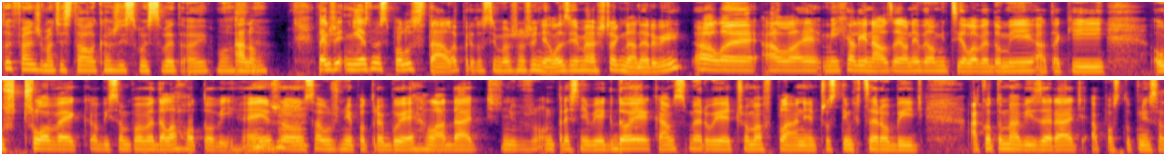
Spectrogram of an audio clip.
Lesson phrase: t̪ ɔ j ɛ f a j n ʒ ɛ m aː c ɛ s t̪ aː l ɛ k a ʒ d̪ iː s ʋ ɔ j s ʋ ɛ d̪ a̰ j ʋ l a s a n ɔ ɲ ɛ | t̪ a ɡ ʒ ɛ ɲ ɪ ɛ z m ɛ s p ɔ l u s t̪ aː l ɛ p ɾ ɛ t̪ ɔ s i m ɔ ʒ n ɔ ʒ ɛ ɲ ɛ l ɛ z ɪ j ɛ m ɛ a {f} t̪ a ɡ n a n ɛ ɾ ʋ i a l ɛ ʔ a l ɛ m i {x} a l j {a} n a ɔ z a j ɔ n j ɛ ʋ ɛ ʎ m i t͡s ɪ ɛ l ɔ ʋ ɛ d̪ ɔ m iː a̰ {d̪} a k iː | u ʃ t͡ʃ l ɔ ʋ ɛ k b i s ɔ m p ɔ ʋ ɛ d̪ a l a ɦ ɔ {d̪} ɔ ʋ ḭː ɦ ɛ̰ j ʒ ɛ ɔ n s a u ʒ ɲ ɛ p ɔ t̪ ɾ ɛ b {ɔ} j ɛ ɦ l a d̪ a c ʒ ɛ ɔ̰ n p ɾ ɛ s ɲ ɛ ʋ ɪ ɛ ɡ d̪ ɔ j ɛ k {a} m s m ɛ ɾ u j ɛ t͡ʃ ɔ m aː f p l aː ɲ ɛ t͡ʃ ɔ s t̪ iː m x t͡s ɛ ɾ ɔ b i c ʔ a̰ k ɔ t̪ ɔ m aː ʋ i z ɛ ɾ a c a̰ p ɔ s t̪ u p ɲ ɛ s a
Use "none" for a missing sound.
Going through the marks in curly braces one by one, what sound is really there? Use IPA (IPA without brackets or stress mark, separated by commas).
ʃ, x, ɛ, t̪, t̪, u, a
